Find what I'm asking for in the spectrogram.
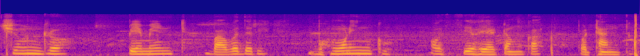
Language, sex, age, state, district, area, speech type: Odia, female, 18-30, Odisha, Balangir, urban, read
